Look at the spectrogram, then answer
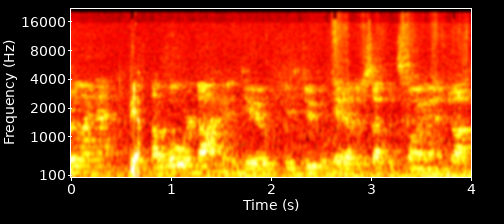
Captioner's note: voiceover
